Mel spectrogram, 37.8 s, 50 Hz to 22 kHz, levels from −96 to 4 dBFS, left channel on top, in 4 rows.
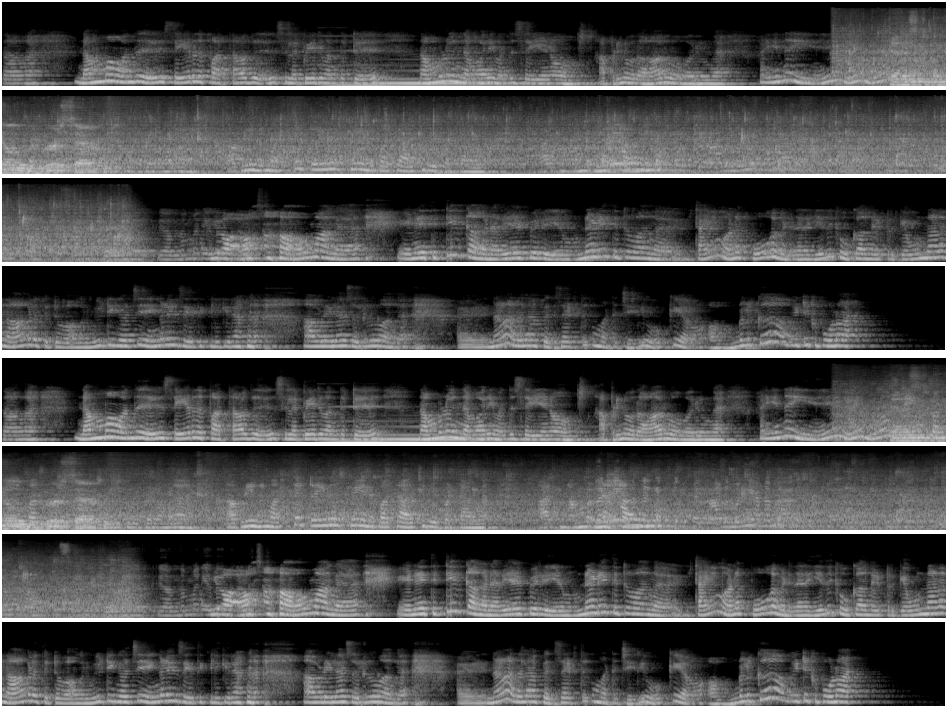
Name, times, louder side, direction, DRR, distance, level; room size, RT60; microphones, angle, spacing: voice 1, 0.0-16.0 20.9-36.8, right 2 dB, 50° right, 4 dB, 0.7 m, -30 dB
sound 1, 3.2-6.4, right 1 dB, 10° right, 0.9 m, -32 dB
sound 2, 8.3-20.2, left 1 dB, 45° left, 2.5 m, -32 dB
voice 2, 15.3-21.4 21.7-21.8, right 1 dB, 80° right, 2 dB, 2.4 m, -38 dB
15.0 x 13.5 x 2.7 m, 0.74 s
head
